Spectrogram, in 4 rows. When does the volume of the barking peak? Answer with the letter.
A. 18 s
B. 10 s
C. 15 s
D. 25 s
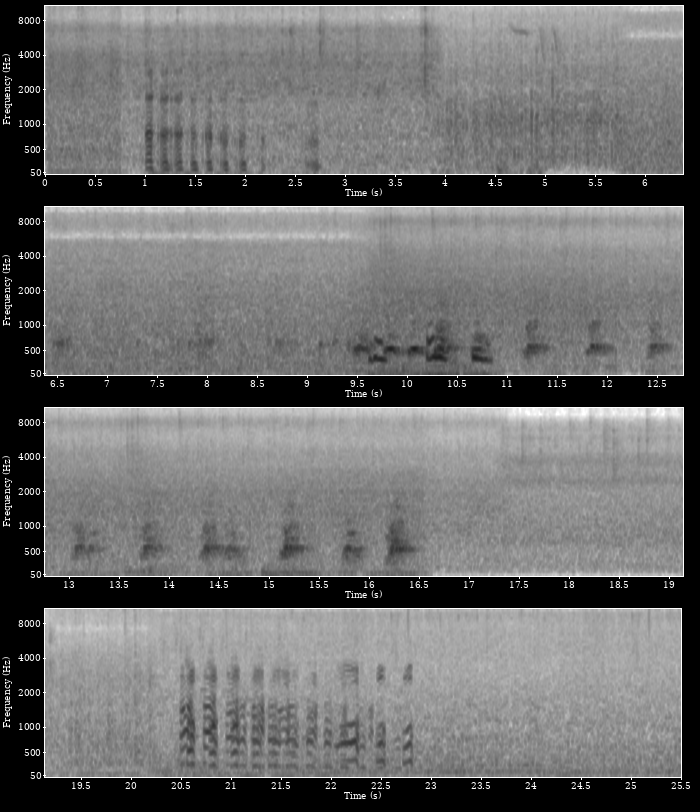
B.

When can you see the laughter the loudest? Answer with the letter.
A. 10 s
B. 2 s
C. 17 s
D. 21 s
A.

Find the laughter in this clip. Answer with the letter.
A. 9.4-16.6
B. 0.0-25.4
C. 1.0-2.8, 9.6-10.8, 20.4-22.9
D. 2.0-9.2
C.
